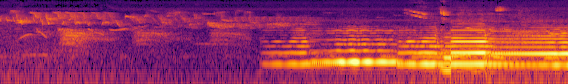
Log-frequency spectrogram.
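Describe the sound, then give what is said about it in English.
A nightingale sings rapid trills and whistled phrases, faint, seeming to come from near the ground rather than high up in a tree. After a few seconds a sustained bowed string tone enters and swells beneath the bird's continuing song. “That's the nightingale.”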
